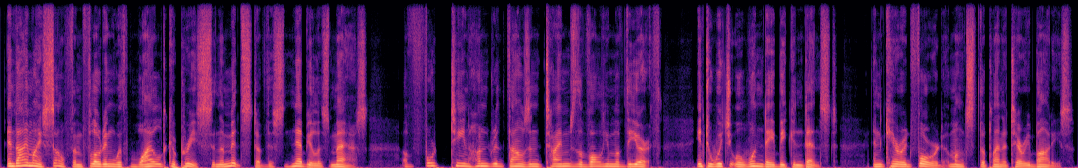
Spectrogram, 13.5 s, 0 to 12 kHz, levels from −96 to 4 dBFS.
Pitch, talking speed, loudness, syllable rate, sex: 140 Hz, 180 wpm, -19 LUFS, 5.3 syllables/s, male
